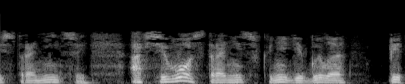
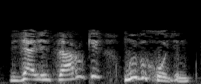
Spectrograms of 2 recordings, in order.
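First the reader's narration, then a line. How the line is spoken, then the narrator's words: Sharp command. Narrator (Russian): прикрикнула на них Гертруда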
